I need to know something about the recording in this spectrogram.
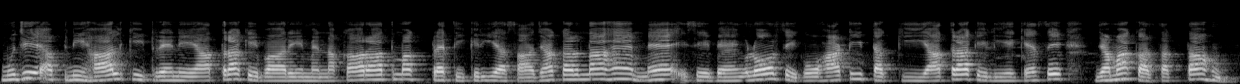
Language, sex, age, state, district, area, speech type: Hindi, female, 45-60, Madhya Pradesh, Narsinghpur, rural, read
